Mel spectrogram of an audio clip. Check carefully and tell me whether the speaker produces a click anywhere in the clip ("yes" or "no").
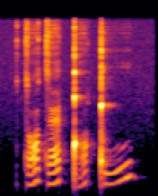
yes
